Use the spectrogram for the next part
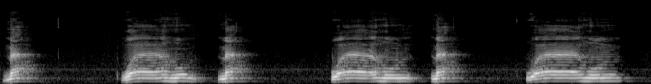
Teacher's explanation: فلازم نقفل الأوتار الصوتية جيدا من غير قلقلة أو همزات متكررة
